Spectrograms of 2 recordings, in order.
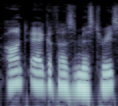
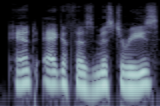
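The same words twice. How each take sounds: First: Aunt is said with an East Coast pronunciation. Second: Aunt is said with a non-East Coast pronunciation.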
